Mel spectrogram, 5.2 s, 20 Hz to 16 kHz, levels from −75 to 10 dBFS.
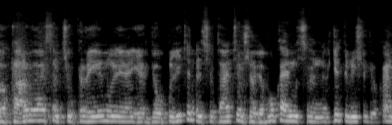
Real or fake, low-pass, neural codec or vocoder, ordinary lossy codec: fake; 14.4 kHz; codec, 44.1 kHz, 3.4 kbps, Pupu-Codec; AAC, 96 kbps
